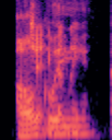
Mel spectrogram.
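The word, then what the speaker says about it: Algli: Augli. It's A-L-G-L-I. I thought it was Agli until I saw the first L there.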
